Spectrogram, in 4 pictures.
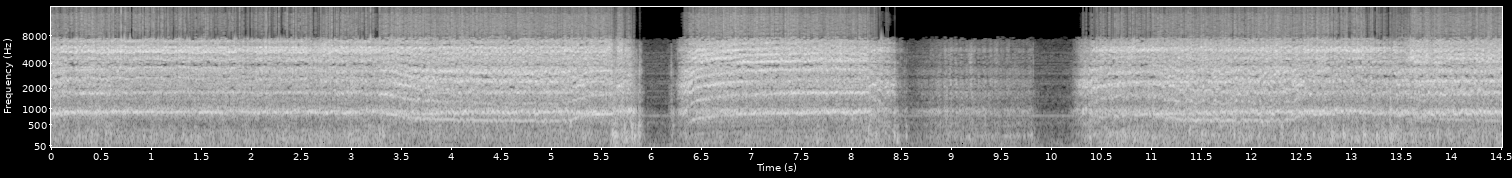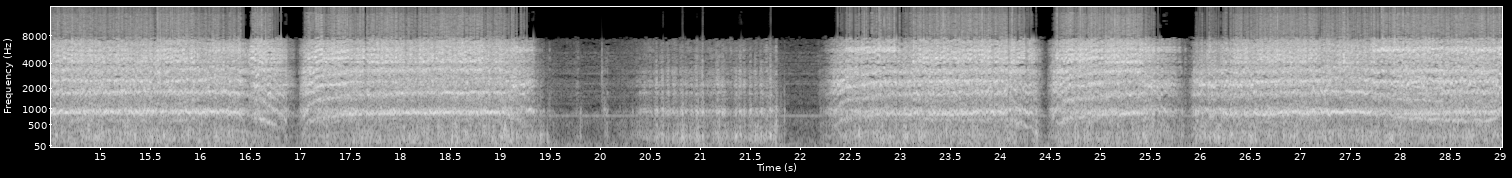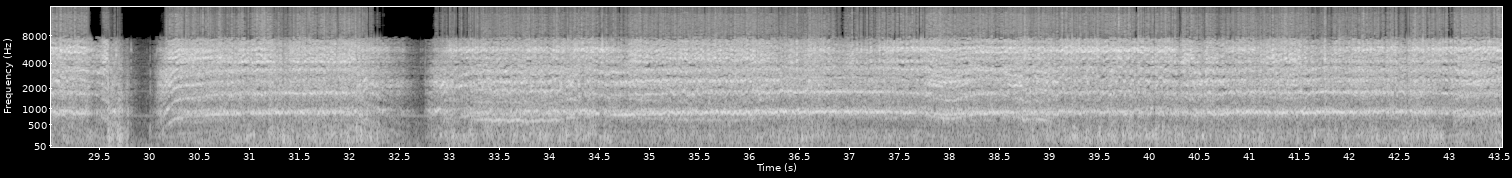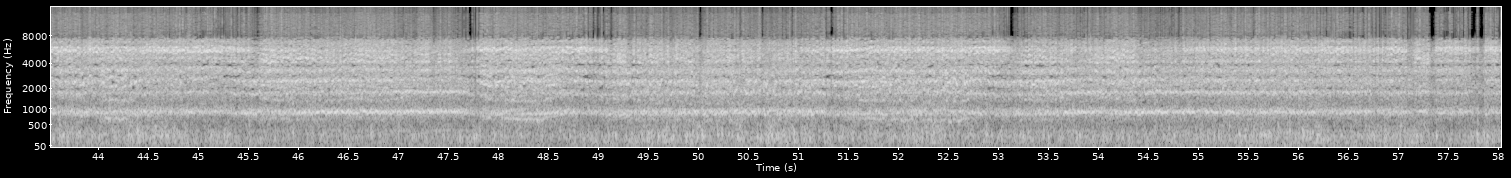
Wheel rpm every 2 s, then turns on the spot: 230, 230, 180, 170, 70, 160, 210, 200, 150, 140, 30, 140, 130, 160, 190, 180, 130, 200, 220, 210, 220, 220, 220, 210, 210, 200, 210, 230, 240.
8-10 20-22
